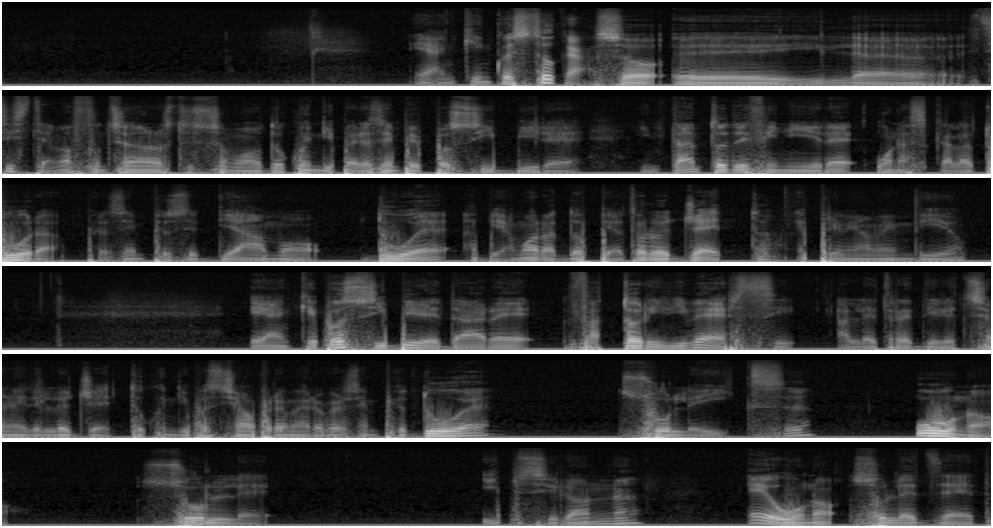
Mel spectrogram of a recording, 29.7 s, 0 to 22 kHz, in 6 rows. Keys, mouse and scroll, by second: 15.4 ctrl+z, 17.1 s.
